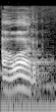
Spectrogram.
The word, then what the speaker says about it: abar: Trascender viene del hebreo abar, así como se escribe, abar, y significa pasar y cruzar.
